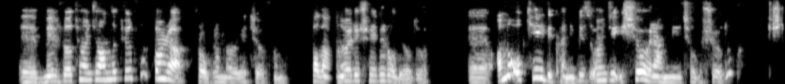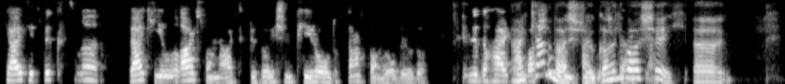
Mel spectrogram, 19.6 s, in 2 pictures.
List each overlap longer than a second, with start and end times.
16.2-18.0

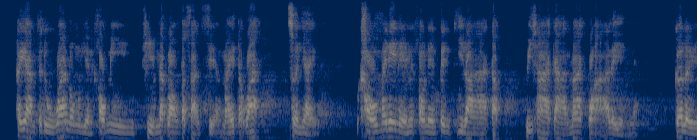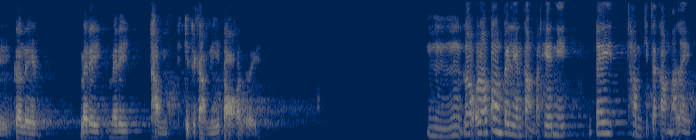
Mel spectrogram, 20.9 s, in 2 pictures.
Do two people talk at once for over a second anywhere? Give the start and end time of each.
none

